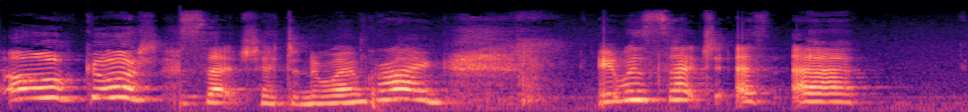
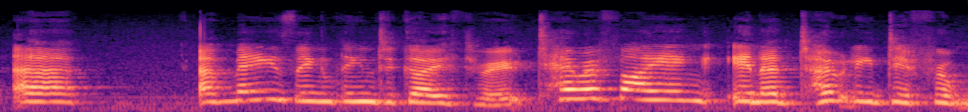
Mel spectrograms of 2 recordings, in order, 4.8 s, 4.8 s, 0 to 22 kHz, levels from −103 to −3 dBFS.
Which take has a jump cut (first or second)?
first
